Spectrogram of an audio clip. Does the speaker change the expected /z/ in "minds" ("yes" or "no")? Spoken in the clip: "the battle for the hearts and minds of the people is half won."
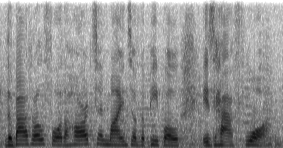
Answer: no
